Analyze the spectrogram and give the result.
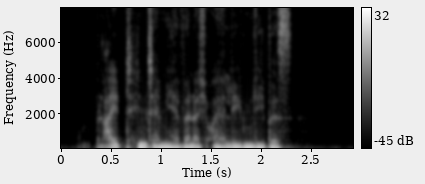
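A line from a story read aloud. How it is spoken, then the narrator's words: Whisper. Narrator (German): flüsterte Taurus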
